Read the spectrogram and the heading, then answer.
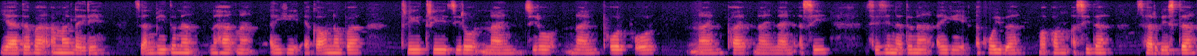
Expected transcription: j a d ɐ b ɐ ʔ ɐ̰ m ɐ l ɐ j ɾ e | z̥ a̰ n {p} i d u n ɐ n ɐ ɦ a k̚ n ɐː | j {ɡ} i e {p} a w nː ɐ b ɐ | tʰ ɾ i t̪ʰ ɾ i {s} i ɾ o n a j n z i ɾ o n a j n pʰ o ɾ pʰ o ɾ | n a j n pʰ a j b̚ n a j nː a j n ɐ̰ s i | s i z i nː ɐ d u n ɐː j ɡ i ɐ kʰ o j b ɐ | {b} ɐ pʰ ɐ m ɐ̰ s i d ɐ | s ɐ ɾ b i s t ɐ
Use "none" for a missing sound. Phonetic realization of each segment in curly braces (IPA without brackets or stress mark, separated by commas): b, ɡ, k, z, m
